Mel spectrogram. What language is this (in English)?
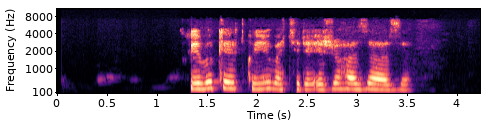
Kinyarwanda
